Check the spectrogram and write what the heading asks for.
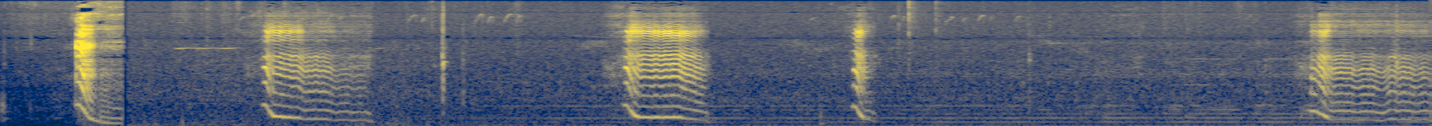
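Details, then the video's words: Wild North American porcupine discovered in a shed, vocally protesting its reluctance to leave. Five loud, whining cries with stacked harmonics, each sliding downward in pitch, come at uneven gaps of one to three seconds over a low steady hum. "Porcupines making strange noises"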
